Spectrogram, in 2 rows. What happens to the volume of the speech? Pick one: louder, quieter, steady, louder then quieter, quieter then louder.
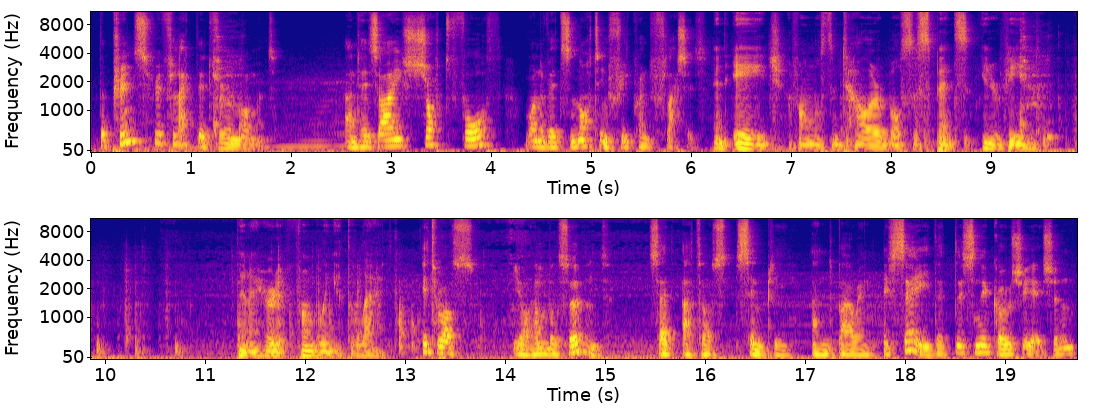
steady.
